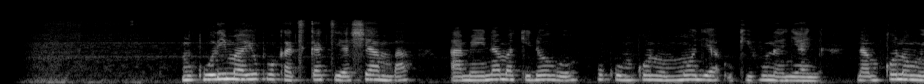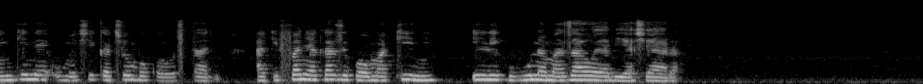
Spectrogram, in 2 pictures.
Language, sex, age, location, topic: Swahili, female, 25-35, Dar es Salaam, agriculture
